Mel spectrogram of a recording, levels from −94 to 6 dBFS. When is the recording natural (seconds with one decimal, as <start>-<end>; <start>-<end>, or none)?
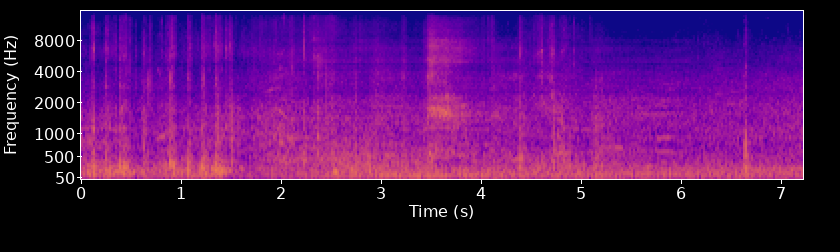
0.0-2.1; 4.2-5.0; 6.1-7.2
